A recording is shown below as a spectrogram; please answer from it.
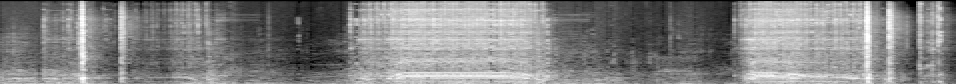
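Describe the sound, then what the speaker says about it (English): A domestic sewing machine stitches a lined jacket vent seam in two sustained runs, with brief clicks and handling noises between them, close and fairly loud. "just before we start sewing again, we're just going to understitch along here"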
